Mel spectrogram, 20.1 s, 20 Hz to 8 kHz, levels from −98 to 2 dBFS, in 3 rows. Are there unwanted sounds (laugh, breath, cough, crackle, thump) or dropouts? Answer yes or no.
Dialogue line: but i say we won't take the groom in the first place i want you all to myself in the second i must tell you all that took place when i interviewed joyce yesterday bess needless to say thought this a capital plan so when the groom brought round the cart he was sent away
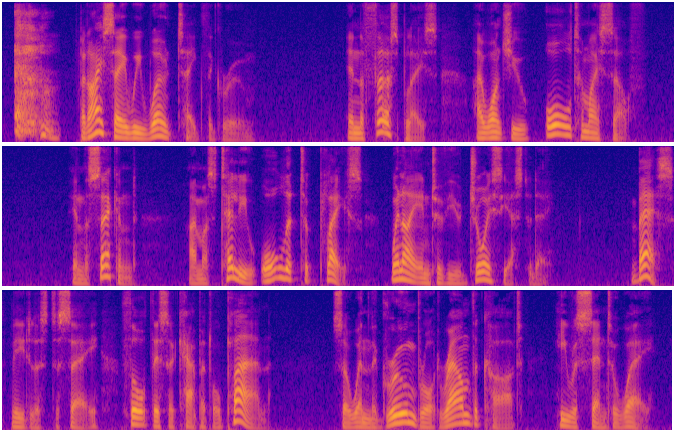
yes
